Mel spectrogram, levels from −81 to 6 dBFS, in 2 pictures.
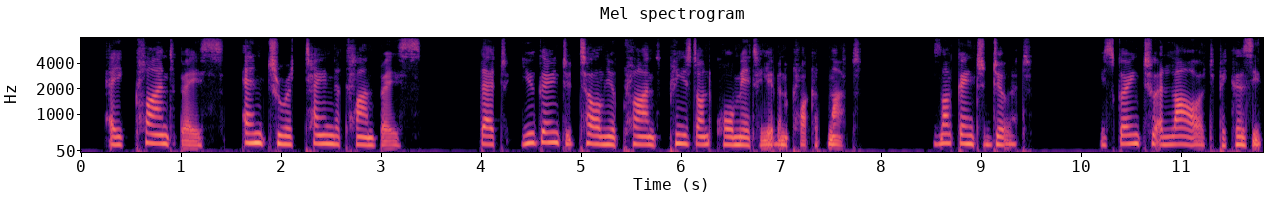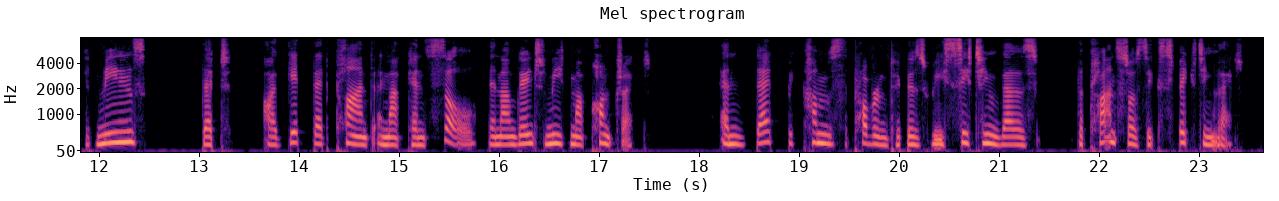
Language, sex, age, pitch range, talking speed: English, female, 60-79, 205-255 Hz, 175 wpm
